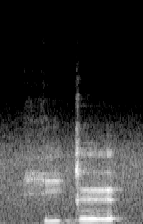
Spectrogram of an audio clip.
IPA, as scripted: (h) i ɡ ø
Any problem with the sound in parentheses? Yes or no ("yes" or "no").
no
